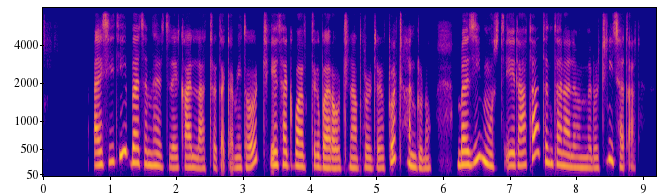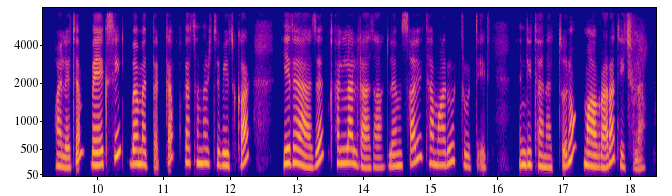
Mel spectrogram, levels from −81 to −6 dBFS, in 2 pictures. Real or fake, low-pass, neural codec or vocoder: fake; 7.2 kHz; autoencoder, 48 kHz, 32 numbers a frame, DAC-VAE, trained on Japanese speech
